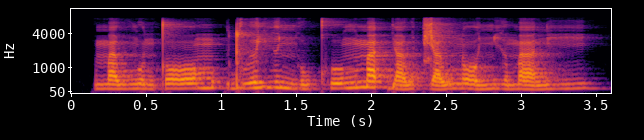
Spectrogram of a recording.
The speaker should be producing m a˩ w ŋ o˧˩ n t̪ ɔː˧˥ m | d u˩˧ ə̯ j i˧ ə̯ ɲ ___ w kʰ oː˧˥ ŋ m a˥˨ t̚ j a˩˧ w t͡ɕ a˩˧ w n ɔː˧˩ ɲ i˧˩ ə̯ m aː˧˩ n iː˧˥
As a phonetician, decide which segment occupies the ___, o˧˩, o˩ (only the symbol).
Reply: o˩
